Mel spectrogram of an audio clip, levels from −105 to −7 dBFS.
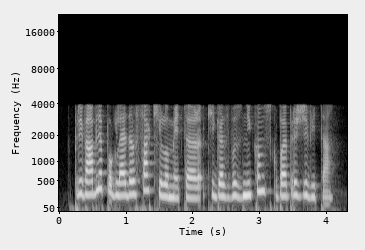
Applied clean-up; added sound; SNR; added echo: none; none; none; none.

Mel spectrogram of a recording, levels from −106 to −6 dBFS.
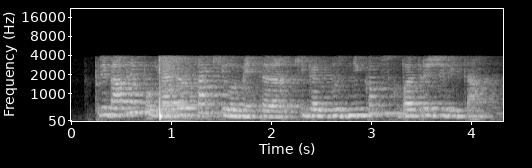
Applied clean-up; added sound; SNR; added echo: none; Snare drum; 0 dB; reverberation time 0.8 s.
